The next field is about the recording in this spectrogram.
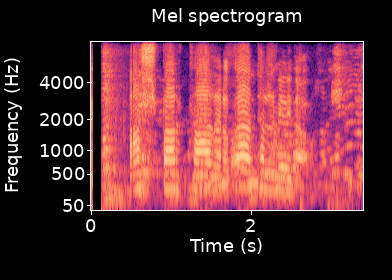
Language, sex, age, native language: Icelandic, female, 13, Icelandic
